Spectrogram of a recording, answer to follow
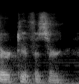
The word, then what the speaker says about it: artificer: disable devices and who are you exactly it's pronounced artificer oh my name is I'm a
